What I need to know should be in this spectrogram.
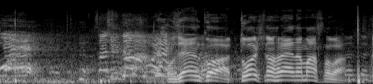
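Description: Men cheer loudly.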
